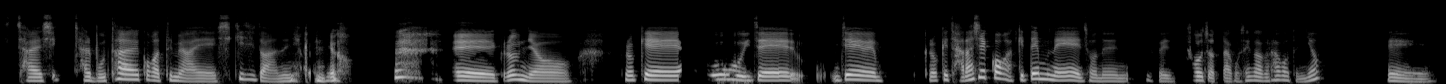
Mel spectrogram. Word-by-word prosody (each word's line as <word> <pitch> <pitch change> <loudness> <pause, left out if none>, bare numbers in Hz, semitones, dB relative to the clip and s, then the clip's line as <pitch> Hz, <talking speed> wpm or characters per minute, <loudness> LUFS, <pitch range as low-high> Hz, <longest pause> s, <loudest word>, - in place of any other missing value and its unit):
잘 170 -1 -1
식 205 +6 -9
잘 180 -1 -2
못할 225 - +3
것 215 - -5
같으면 175 -3 -1
아예 140 0 -4
시키지도 230 - -5
않으니깐요. 145 - -2 1.2
예. 175 -5 +6
그럼요. 145 -9 0 0.5
그렇게 205 -1 +4 0.3
하고 220 -3 +2
이제 185 0 +3 0.3
인제 195 -2 +3 0.4
그렇게 185 +4 -3
잘 195 - -4
하실 320 +9 +2
것 285 - +6
같기 210 -2 -4
때문에 195 -7 +3
저는 150 -3 -7 0.3
그 140 -1 -8
주어졌다고 145 -7 -4
생각을 180 -1 -5
하거든요. 200 - -5 0.7
예. 135 -5 -4
185 Hz, 255 characters per minute, -24 LUFS, 150-210 Hz, 1.2 s, 예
